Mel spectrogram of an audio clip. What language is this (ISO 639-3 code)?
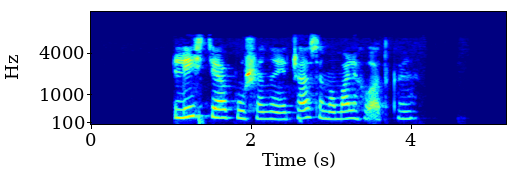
bel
